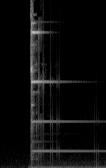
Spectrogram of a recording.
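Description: A single bell chime rings about half a second in: a sharp ding that rings on in a few clear tones and fades slowly. It marks the end of the answering time.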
